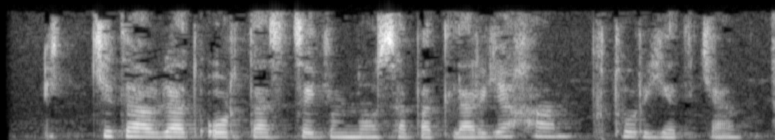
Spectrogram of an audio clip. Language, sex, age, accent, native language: Uzbek, female, 18-24, Toshkent shahri, Uzbek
